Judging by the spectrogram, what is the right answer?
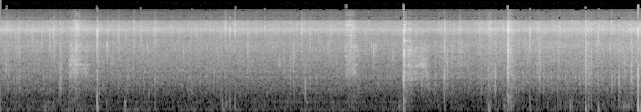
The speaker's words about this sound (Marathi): व्यवस्थित परतून घ्यायचं आहे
